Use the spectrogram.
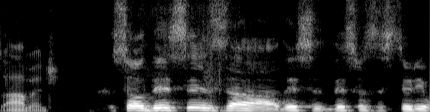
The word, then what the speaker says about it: Homage: So that's how it's pronounced then, is Homage. Homage. Yes. Yeah. Okay. There's always a debate on how you pronounce that. No, it's Homage, right? Okay. Yep. Yeah, I think it's Homage. Yeah, that's what I always thought it was.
